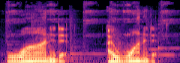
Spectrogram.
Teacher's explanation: Then the D from wanted links to it, forming one chunk. Wanted it. I wanted it.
